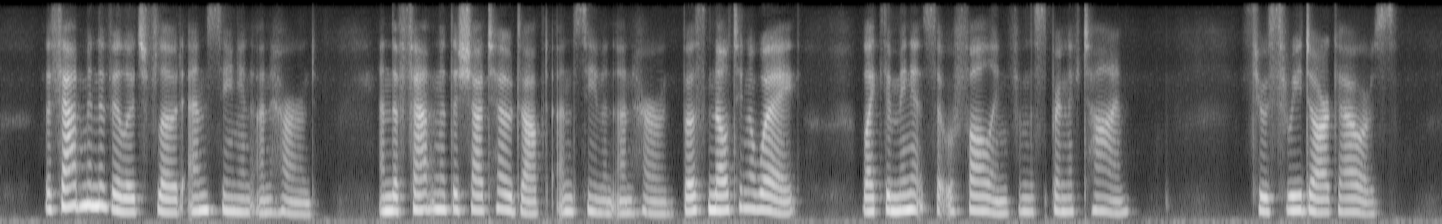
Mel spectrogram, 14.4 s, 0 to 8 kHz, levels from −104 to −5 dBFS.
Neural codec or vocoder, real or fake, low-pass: codec, 24 kHz, 0.9 kbps, WavTokenizer, large speech release; fake; 7.2 kHz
